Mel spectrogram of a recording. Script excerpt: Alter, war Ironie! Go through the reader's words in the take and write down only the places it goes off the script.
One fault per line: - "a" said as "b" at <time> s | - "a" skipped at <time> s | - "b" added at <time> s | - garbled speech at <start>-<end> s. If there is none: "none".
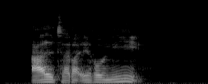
none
